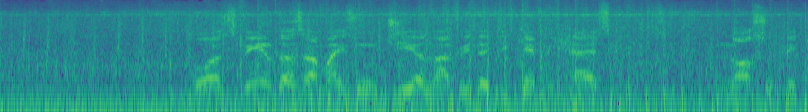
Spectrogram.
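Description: A helicopter's rotors thud in the distance.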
